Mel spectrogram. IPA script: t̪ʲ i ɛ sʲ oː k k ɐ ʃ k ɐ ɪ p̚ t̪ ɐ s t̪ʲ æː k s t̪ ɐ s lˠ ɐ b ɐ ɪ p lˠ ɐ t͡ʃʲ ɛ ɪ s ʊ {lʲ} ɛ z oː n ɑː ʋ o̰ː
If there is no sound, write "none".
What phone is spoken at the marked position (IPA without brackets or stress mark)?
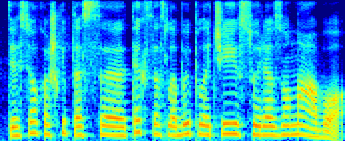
ɾʲ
